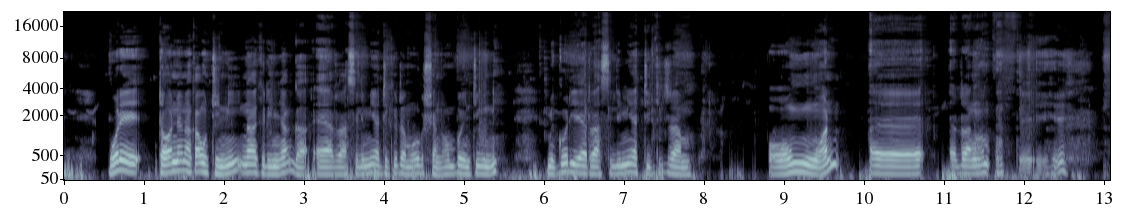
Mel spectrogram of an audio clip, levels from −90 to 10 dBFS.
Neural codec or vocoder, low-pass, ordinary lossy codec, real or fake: none; none; none; real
